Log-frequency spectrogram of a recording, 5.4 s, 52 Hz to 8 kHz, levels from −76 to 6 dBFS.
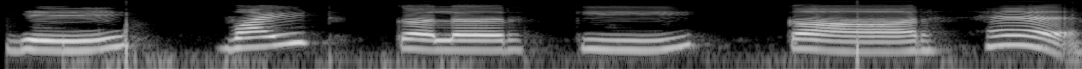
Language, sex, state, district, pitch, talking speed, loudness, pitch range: Hindi, female, Punjab, Fazilka, 220 Hz, 65 wpm, -13 LUFS, 205-265 Hz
